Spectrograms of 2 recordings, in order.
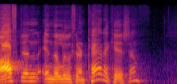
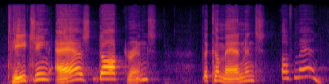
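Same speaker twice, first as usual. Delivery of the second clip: slow, higher, doctrines drawn out; hammered repeat; 7 semitones higher, slower than usual. Shown as a demonstration. Preacher driving the verse home, slow. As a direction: repeat it, leaning hard on doctrines. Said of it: "repeated for emphasis".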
